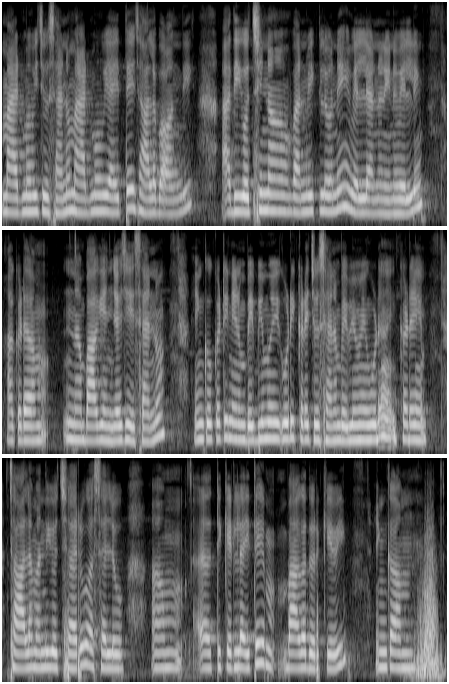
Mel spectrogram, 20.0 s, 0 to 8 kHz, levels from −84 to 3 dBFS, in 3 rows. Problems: constant background noise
